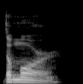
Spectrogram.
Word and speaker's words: D'Amore: First of all, it's pronounced D'Amore. It rhymes with adore.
